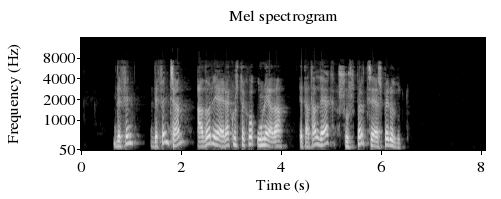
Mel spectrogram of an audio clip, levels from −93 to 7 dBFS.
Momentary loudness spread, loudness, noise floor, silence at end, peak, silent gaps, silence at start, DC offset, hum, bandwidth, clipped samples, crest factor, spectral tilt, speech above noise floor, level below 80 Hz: 10 LU; -13 LUFS; under -90 dBFS; 1.7 s; 0 dBFS; none; 0.65 s; under 0.1%; none; 7.6 kHz; under 0.1%; 14 dB; -5 dB/octave; over 78 dB; -56 dBFS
